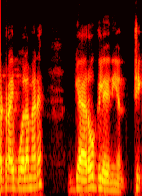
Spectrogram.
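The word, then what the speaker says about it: Garoghlanian: ठीक है, देखो वैसे इसको जैसे मर्जी प्रोनाउंसिएट करो, लेकिन अगर गूगल पे सर्च करते हो तो गैरोग्लेनियन निकल कर आता है। कुछ लोग इसको गार्गोलियन भी पढ़ते हैं, वो मेरे हिसाब से ठीक नहीं है, गार्गोलियन फैमिली, गार्गोलियन नहीं।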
